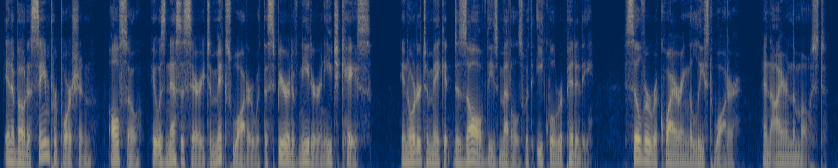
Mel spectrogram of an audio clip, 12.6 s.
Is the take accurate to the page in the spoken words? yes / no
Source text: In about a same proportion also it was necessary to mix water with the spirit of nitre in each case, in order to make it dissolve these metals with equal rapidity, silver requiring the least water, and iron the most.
yes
